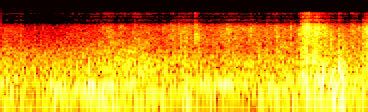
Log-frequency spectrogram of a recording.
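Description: A bird cooing faintly, with a sharp click near the end.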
